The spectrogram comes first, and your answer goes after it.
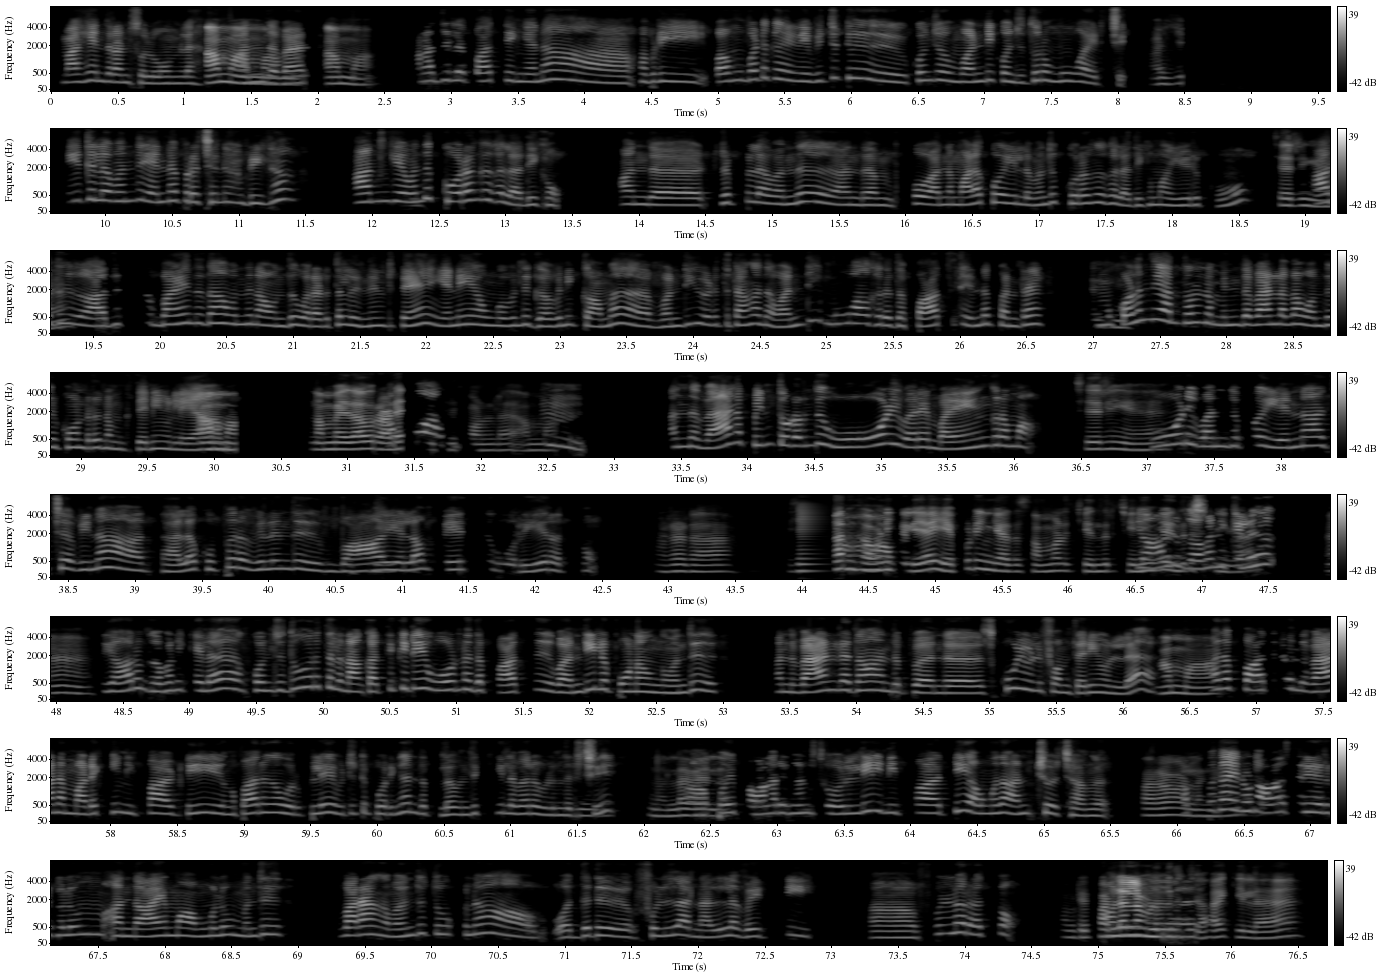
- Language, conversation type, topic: Tamil, podcast, பயணத்தில் நீங்கள் தொலைந்து போன அனுபவத்தை ஒரு கதையாகப் பகிர முடியுமா?
- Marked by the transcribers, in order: static; other background noise; other noise; drawn out: "பாத்தீங்கன்னா"; tapping; in English: "மூவ்"; laughing while speaking: "பிரச்சனை அப்படின்னா"; mechanical hum; in English: "ட்ரிப்ல"; in English: "மூவ்"; unintelligible speech; distorted speech; drawn out: "ஓடி"; in English: "ஃபுல்லா"; in English: "ஃபுல்லா"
